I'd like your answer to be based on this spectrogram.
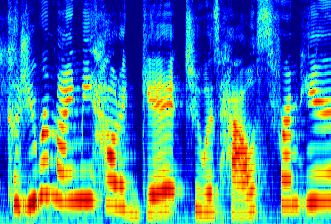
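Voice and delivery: fake sweet voice. Quoting woman's fake-sweet question.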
